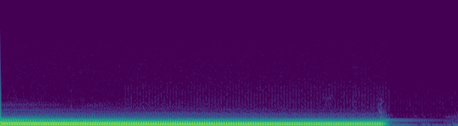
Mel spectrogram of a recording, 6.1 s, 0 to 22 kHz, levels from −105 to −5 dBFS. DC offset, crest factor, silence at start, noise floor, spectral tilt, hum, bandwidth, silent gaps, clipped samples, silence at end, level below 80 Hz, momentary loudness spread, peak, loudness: under 0.1%; 8 dB; 0 s; -81 dBFS; -13 dB/octave; none; 0.3 kHz; none; under 0.1%; 0.95 s; -30 dBFS; 5 LU; -20 dBFS; -31 LUFS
